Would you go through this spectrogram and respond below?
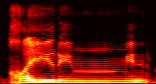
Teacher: تنوین کے بعد میم حروف جر معلوم میں سے ہے، یہاں پہ ادغام ہوگا ، خیر، ایسے گنہ کریں گے، خیر من اچھا، خیر من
